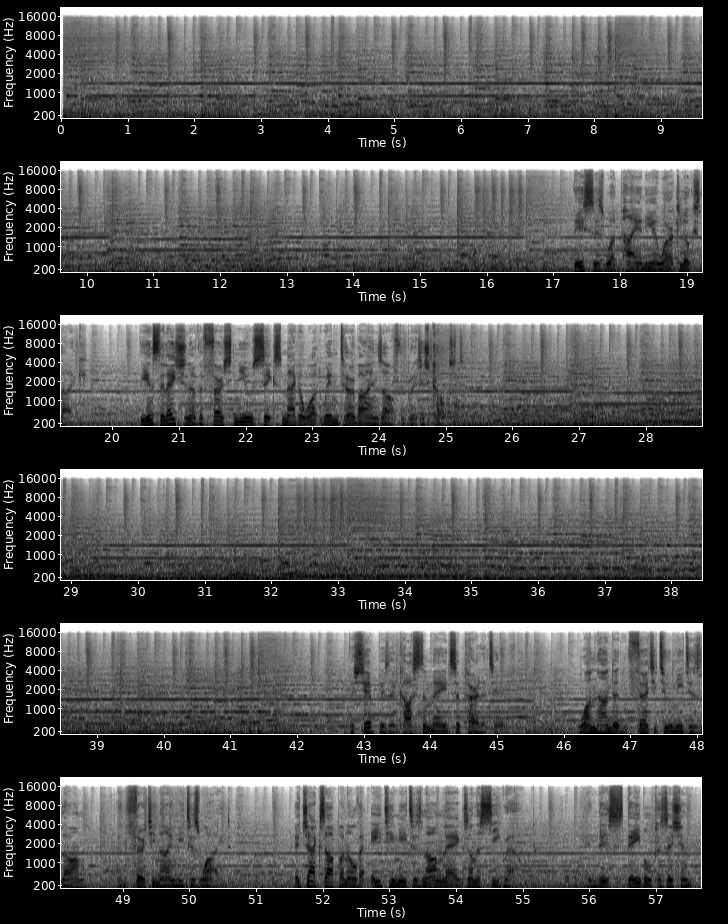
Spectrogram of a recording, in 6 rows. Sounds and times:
Music: 0.0s - 57.6s.

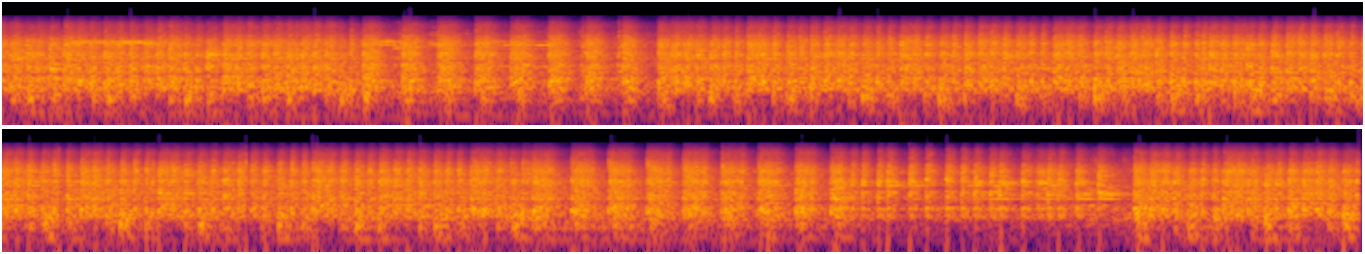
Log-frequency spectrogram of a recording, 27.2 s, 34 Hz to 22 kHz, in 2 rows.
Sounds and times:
Music: 0.0s - 27.2s.

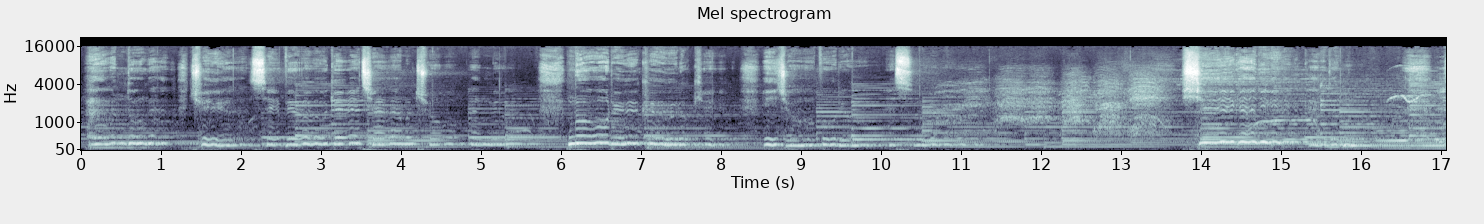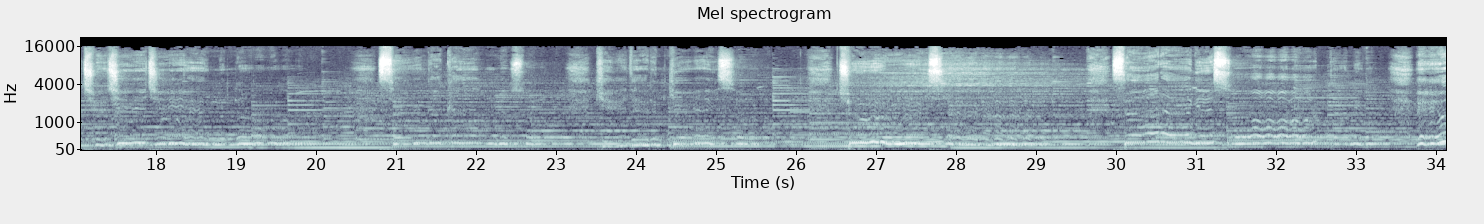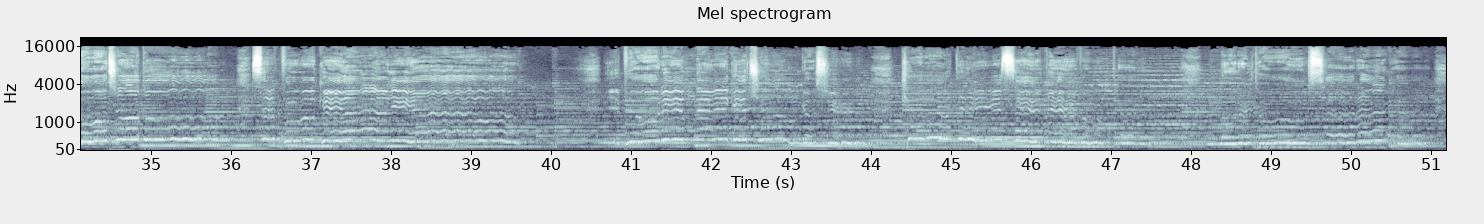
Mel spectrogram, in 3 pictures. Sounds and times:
Music: 0.0s - 51.1s.

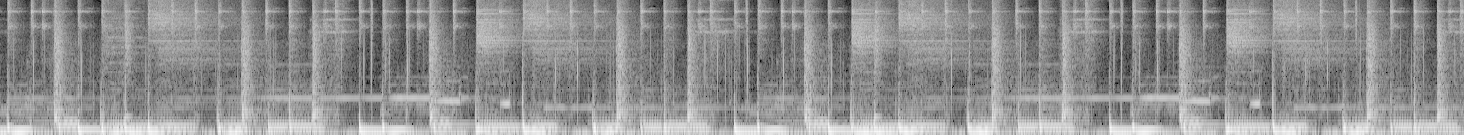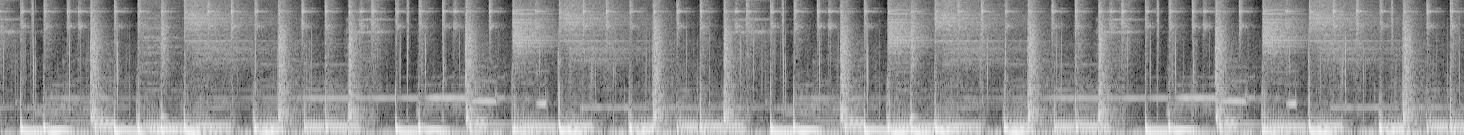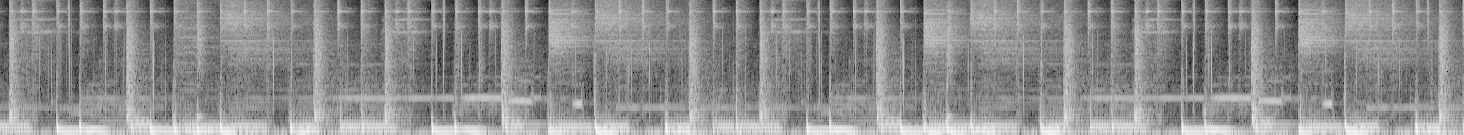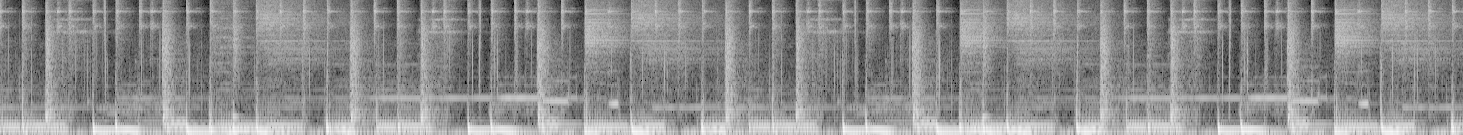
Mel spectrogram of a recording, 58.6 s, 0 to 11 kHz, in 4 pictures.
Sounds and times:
Music: 0.0s - 58.5s.

